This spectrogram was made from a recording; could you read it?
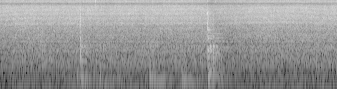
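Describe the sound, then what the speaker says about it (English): Steady sizzling of garlic frying in butter in a pan, with a couple of brief clinks of a utensil against the cookware. "you're doing the frying this in butter"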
